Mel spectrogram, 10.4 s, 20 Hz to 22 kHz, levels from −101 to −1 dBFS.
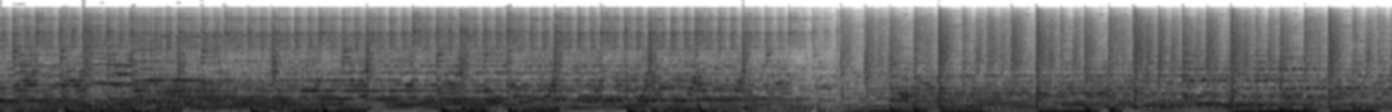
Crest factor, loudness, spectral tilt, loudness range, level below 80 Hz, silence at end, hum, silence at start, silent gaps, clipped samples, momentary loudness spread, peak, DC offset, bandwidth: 12 dB; -13 LUFS; -5 dB/octave; 3 LU; -18 dBFS; 0 s; none; 0 s; none; under 0.1%; 4 LU; 0 dBFS; under 0.1%; 17 kHz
